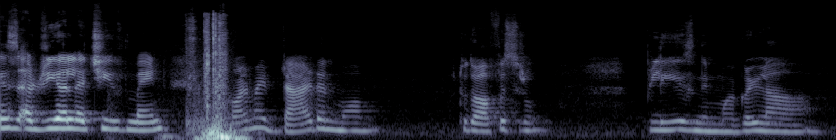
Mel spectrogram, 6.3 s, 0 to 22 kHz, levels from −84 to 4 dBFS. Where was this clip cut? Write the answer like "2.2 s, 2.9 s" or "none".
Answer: 1.5 s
